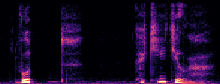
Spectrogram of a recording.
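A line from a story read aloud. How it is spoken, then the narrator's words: Barely audible. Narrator (Russian): Еле слышно заговорила Лера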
